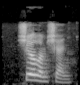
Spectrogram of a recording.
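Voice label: "сьӧлӧмсянь", Komi, female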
